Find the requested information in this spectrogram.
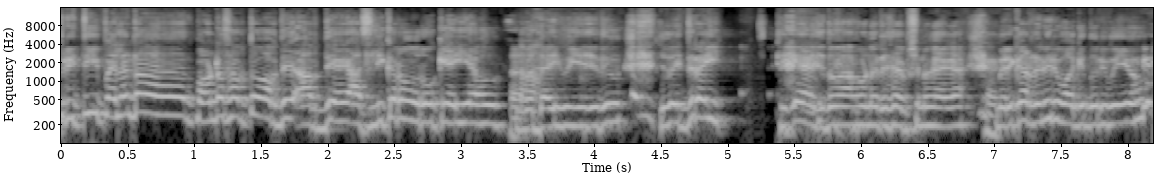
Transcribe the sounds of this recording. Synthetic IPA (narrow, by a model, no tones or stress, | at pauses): pɾiːt̪iːpɛːlãːt̪ãːpãːɳɖəsaːbt̪õːəpd̪eːəp̚d̪eːəsliːkəɾõːɾoːkeaːiːɛːɦoːbəd̪aːiːɦoiːɛːd͡ʒəd̪eũːd͡ʒəd̪õːɪd̪əɾaːiː | ʈʰiːkɦɛːd͡ʒəd̪õːaːɦonaɾɪsɛːpʃənɦoːeːɡaːmeːɾeːkəɾnaːeːɾiʋaːk̬eːd̪oːɾiːbaiːoː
